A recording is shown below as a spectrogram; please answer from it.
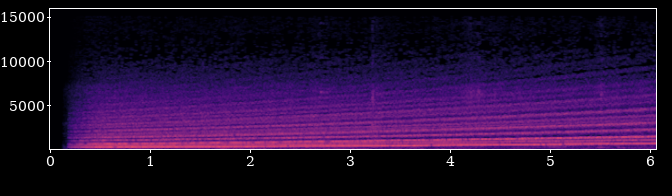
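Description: A siren-like tone with a stack of overtones, rising slowly and steadily in pitch, like a siren winding up.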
